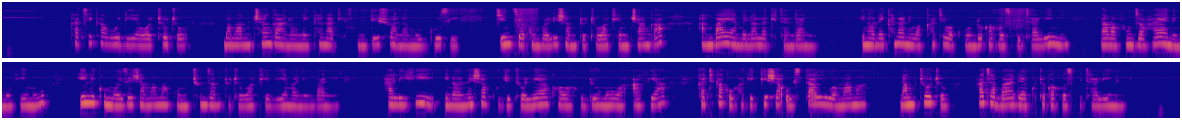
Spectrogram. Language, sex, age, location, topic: Swahili, female, 18-24, Nairobi, health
